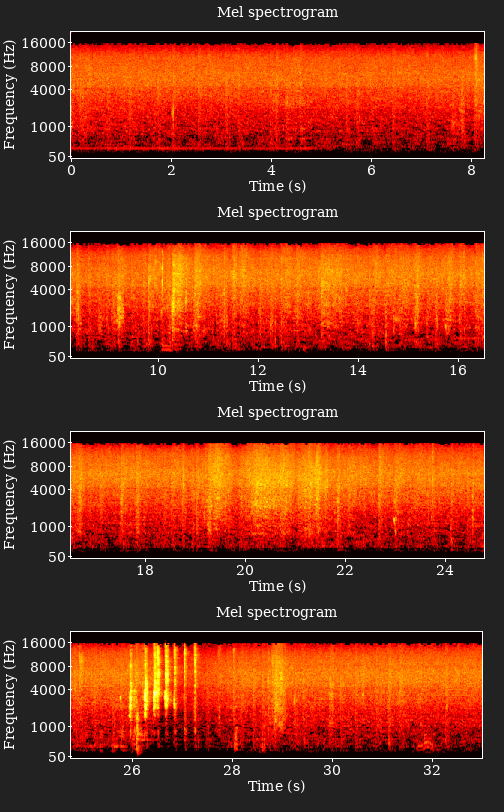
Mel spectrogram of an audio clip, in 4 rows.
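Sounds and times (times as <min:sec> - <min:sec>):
steady background hiss: 0:00.0 - 0:33.0
macaques playing: 0:24.6 - 0:29.4
monkey harsh shrieks: 0:25.8 - 0:27.0.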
